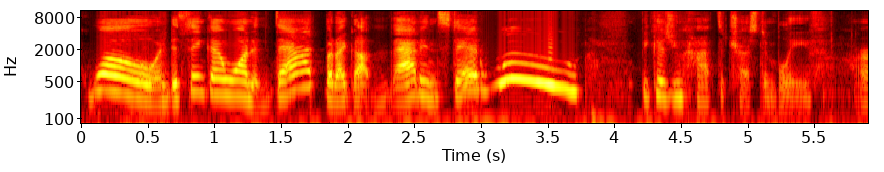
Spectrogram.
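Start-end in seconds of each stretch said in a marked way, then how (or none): 0.0-3.8 loud, rising joyful whoa ending in a high woo; delighted surprise. Retold or imitated. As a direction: act out a happy surprise, building to a cheer. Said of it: "is gonna be like".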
